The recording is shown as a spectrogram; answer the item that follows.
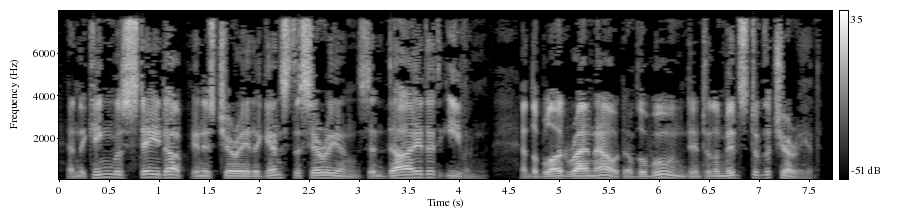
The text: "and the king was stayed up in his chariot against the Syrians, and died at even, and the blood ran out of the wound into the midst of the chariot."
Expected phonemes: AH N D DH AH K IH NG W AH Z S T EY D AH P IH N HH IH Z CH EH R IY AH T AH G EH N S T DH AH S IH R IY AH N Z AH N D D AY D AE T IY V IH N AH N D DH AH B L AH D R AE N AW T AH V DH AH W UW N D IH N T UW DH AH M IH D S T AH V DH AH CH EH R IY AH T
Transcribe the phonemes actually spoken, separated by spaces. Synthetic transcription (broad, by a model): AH N DH AH K IH NG W AH Z S T EY D AH P IH N IH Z CH EH R IY AH T AH G EH N S T DH AH S IH R IY AH N Z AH N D D AY D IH T IY V IH N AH N DH AH B L AH D R AE N AW T AH V DH AH W UW N D IH N T UW DH AH M IH D S T AH V DH AH CH EH R IY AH T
